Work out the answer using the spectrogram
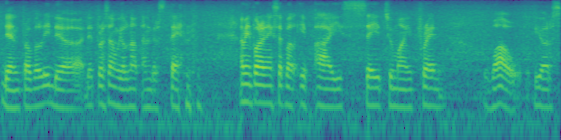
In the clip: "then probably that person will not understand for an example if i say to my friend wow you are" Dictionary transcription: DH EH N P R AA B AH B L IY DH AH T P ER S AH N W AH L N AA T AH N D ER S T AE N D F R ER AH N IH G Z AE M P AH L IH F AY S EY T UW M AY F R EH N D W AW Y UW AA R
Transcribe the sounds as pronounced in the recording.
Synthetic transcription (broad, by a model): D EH N P R AA B AH B L IY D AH T P ER S AH N W AH L N AA T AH N D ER S T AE N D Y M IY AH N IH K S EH P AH L IH F AY S EY T UW M AY F R EH N D W AW Y UW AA R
